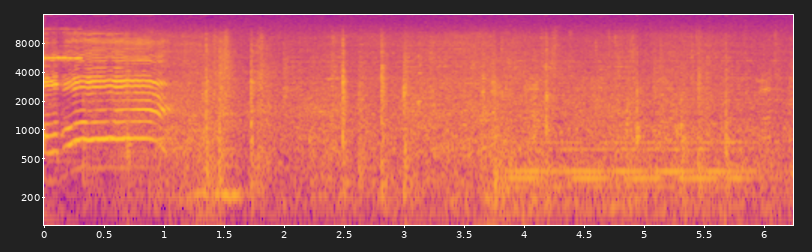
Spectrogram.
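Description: Train wheels clack rhythmically over rail joints in a repeating pattern, opening with a brief horn-like tone and a low rolling rumble throughout.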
